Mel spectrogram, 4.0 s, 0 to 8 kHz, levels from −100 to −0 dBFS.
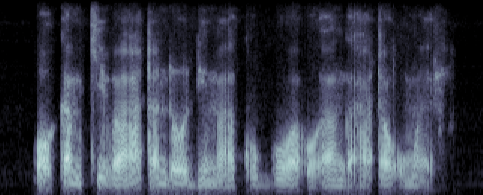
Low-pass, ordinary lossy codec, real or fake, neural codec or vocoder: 7.2 kHz; Opus, 16 kbps; fake; vocoder, 22.05 kHz, 80 mel bands, HiFi-GAN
